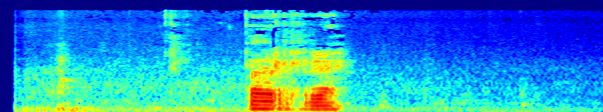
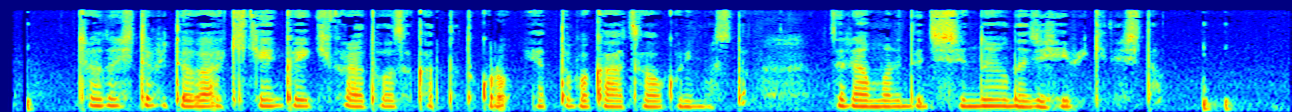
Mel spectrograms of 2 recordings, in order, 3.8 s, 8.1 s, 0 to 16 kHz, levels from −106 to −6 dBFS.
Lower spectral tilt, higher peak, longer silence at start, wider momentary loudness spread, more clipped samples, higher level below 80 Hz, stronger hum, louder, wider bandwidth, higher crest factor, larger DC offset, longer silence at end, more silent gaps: first, -8 dB/octave vs -4 dB/octave; first, 0 dBFS vs -10 dBFS; first, 0.35 s vs 0.15 s; first, 25 LU vs 11 LU; neither; first, -48 dBFS vs -70 dBFS; neither; first, -17 LUFS vs -30 LUFS; about the same, 11.5 kHz vs 11.5 kHz; about the same, 22 dB vs 22 dB; neither; first, 1.65 s vs 0.4 s; neither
